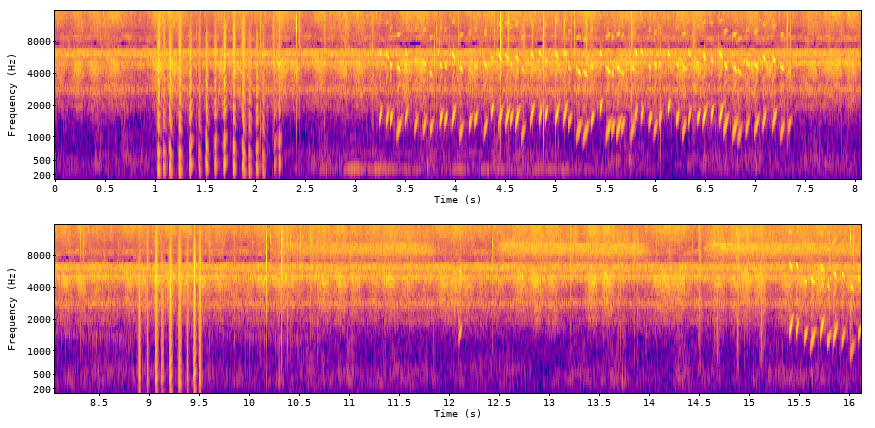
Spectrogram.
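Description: Short high chirping blips patter quickly as dialogue text types out.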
